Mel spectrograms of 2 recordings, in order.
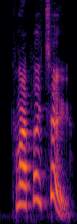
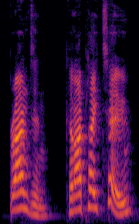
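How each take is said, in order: First: Put-on high, loud pleading child voice; a little boy begging again; small boy. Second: Put-on high, loud pleading child voice; a little boy begging to play; small boy. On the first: Child pleads with Miller again, high and loud. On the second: Child pleads with Miller to play, high and loud. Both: A narrator's reading.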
